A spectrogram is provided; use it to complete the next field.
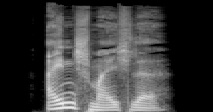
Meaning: inflection of einschmeicheln: 1. first-person singular dependent present 2. first/third-person singular dependent subjunctive I
- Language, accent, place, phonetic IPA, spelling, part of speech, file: German, Germany, Berlin, [ˈaɪ̯nˌʃmaɪ̯çlə], einschmeichle, verb, De-einschmeichle.ogg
